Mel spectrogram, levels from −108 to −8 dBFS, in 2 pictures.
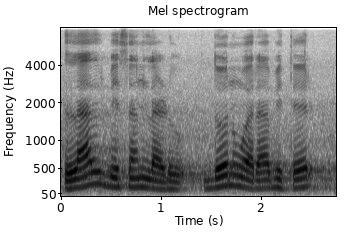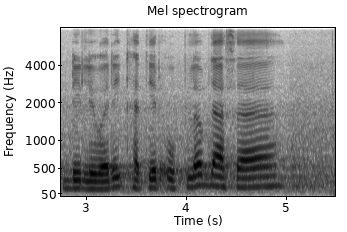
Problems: none marked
